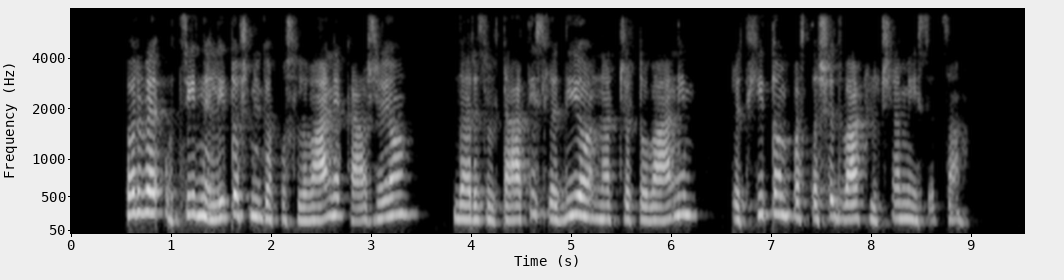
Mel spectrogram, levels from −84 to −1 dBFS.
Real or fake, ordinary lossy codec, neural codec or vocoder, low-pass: fake; none; vocoder, 22.05 kHz, 80 mel bands, WaveNeXt; 7.2 kHz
